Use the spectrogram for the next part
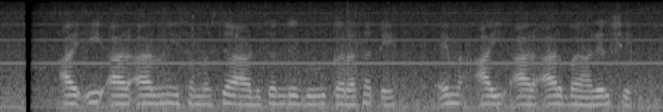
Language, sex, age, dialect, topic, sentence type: Marathi, female, 18-24, Northern Konkan, banking, statement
